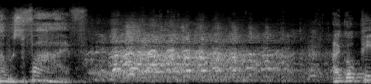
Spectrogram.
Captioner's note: audience laughing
